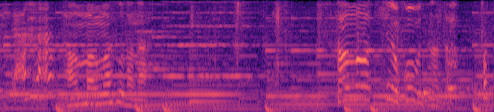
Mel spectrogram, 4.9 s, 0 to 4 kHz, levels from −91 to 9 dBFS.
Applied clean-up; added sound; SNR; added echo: none; none; none; none.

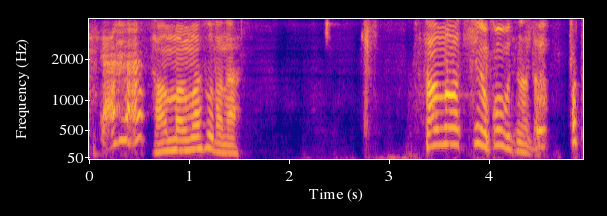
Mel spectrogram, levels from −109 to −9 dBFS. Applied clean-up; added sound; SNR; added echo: neural mask model Resemble Enhance denoiser.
